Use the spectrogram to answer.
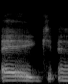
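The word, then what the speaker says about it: Eigg: It's EI G. It's actually a Norse name. You would think that, you know, it might be in Gaelic, but I think the word egg itself is actually Norse.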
